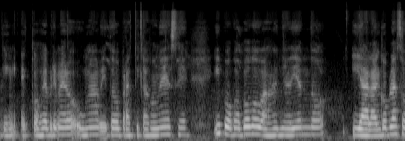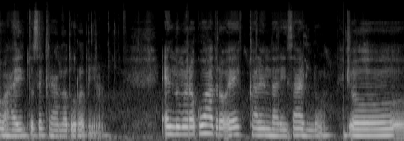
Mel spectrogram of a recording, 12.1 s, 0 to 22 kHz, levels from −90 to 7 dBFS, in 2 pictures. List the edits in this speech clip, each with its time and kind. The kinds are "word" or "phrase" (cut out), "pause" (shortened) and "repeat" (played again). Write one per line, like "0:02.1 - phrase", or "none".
0:11.1 - pause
